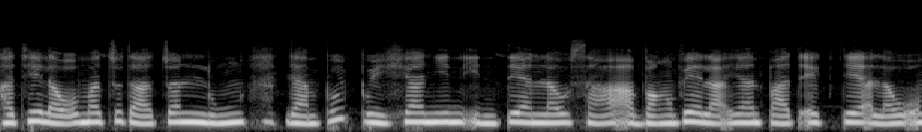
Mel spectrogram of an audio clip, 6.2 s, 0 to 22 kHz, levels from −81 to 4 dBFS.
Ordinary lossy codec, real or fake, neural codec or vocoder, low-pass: none; real; none; 7.2 kHz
